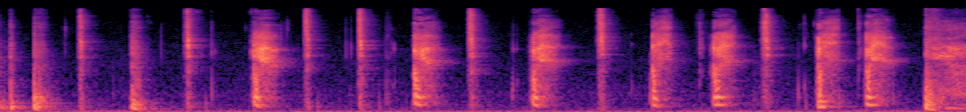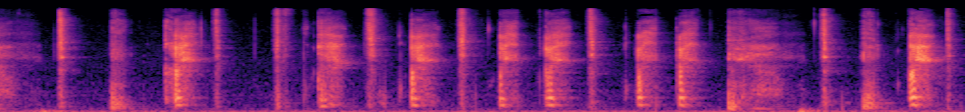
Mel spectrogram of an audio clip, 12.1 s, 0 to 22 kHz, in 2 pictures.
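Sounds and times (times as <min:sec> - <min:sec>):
beatboxing mouth drum sounds: 0:00.0 - 0:12.0.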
